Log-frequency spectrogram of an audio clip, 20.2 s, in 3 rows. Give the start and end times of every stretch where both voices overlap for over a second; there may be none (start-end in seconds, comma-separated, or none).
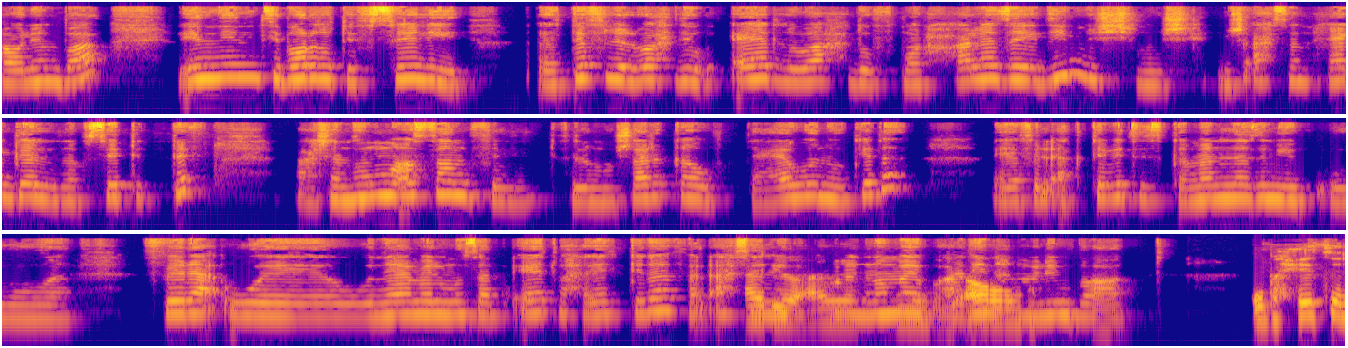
17.2-18.6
